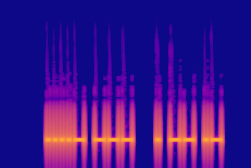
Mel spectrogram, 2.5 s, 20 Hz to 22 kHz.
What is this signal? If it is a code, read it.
Morse code, heard as a keyed tone, about 36 wpm, 700 Hz. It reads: 4O EMA
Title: Winter Field Day Exchanges Encore 35wpm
